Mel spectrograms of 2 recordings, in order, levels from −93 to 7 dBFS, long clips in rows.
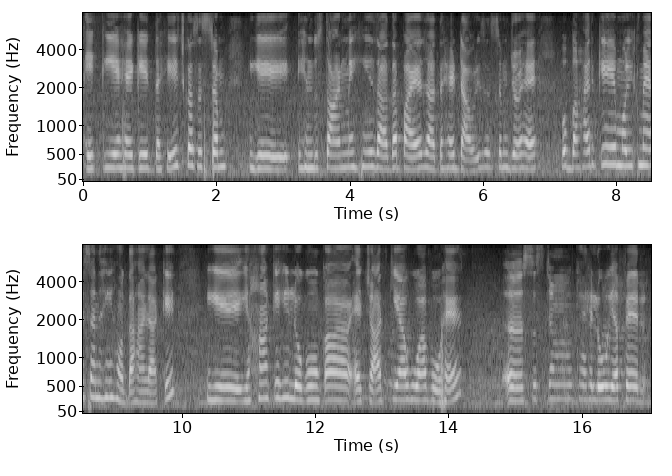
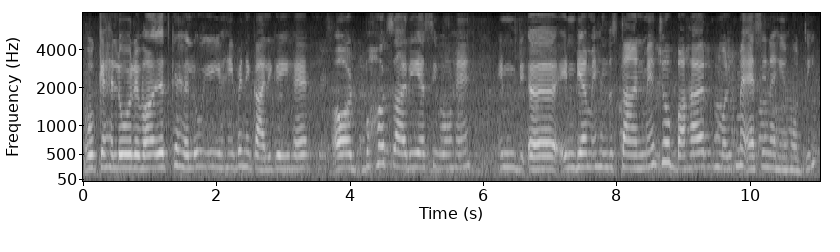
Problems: background sounds at intervals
